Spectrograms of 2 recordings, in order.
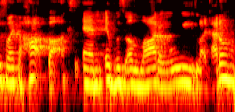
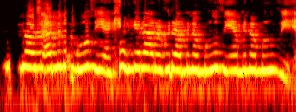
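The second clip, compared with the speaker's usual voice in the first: high, fast mock panic; freaking out; 10 semitones higher, faster than usual. Stoned woman convinced she's in a movie, mock freak-out. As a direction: rattle it out high as if losing your mind. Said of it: "me freaking out and everything and losing my mind".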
